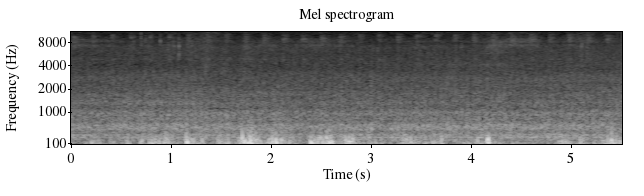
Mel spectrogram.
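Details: Low rumbling noise with irregular dull thumps and knocks, and no animal voice.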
